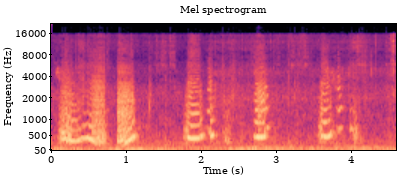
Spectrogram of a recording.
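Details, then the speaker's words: VW Gol G5 car door, the side with the louder noise, before grease is applied. Five or six loud rising-and-falling creaks, about one a second, as the door swings: door hinge squeak. "vamos nessa daqui que é o onde o barulho tá bem maior"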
